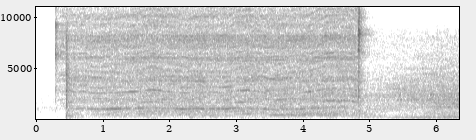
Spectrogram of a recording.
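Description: Electric motor of an automatic flexible blackboard machine driving its toothed timing belt, which rolls the surface over from blackboard to projection screen. It makes a steady whining drone for about four and a half seconds, with a click as it starts and another as it stops.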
